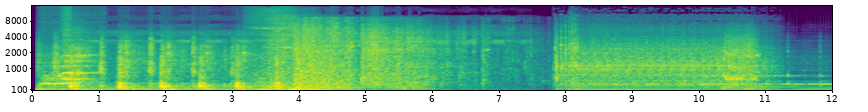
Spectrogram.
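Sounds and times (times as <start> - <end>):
train horn blast: 0.1 - 1.1
toy train crashing rumble: 3.3 - 9.1.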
